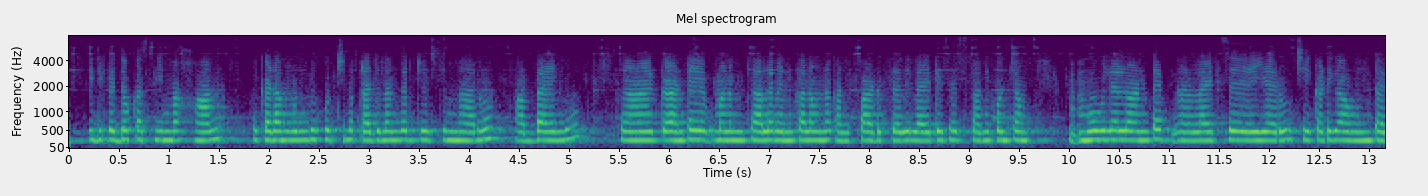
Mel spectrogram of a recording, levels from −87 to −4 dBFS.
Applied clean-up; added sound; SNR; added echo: neural separator model SepFormer DNS4.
